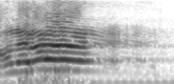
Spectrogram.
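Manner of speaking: loud, slow hammed-up aleluya; mock congregation cheer, loud and drawn out. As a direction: stretch out a crowd's aleluya. Imitating congregation.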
